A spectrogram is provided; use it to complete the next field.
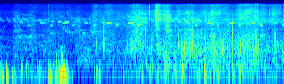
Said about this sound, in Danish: nu står hestene op på en bakke mellem træerne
